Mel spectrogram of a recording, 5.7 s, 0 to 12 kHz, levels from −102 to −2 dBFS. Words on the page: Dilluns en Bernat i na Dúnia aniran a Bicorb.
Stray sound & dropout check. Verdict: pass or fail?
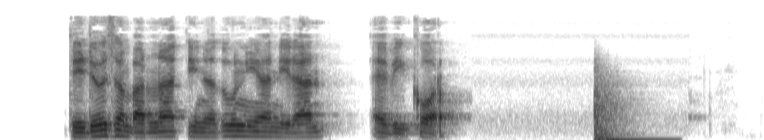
fail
